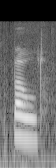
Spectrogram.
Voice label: "bold", English; negreta; adjectiu; audaç; atrevit; agosarat; valent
